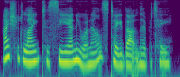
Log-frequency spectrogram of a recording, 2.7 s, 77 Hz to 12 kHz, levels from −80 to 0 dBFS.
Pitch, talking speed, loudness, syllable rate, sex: 205 Hz, 220 wpm, -17 LUFS, 5.9 syllables/s, female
